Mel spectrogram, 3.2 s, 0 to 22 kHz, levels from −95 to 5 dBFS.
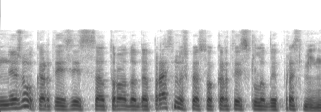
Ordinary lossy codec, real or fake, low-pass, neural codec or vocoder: MP3, 64 kbps; real; 7.2 kHz; none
